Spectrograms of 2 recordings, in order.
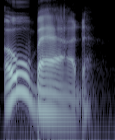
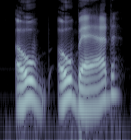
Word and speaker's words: aubade: Next, we have obad. Oh, I am so bad at pronouncing these words, but I think that's how it's pronounced. Obad. It is spelled A-U-B-A-D-E.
